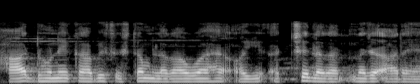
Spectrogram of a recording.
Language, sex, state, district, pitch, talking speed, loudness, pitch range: Hindi, male, Bihar, Katihar, 140 Hz, 215 wpm, -17 LUFS, 135-145 Hz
